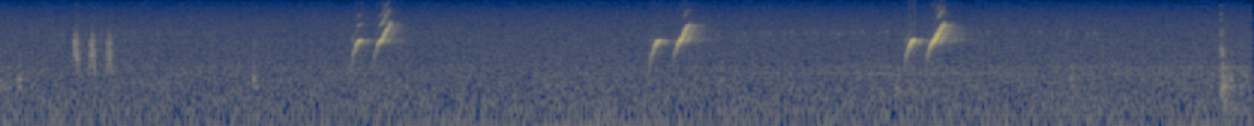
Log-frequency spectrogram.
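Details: Young Curve-billed Thrashers (Toxostoma curvirostre) begging: sharp, rising two-note whistles, whit-wheet, three times about two seconds apart, with a few faint clicks between.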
